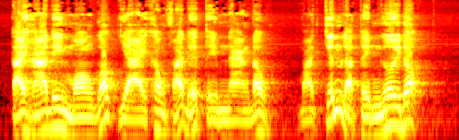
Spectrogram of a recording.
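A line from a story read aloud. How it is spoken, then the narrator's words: Resentful, loud snort. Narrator (Vietnamese): Thù Thế Hận vẫn hậm hực hừ to nói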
